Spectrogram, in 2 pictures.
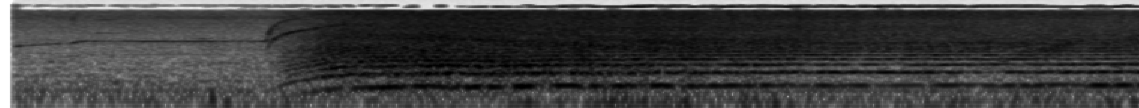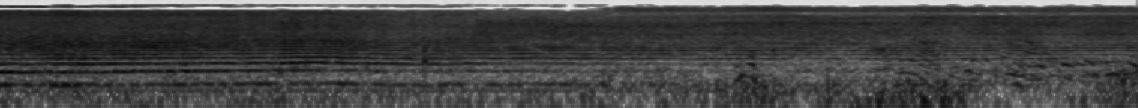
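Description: Meituan multirotor delivery drone taking off: after a faint whine, its rotors spin up sharply about two seconds in to a loud, steady propeller buzz with a clear pitched hum, gradually fading as the drone climbs away.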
